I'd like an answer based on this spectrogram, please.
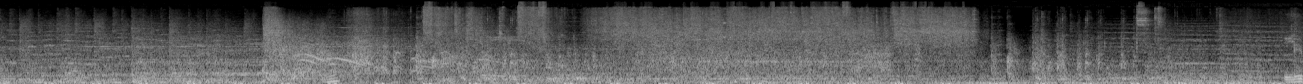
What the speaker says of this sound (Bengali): লিফটটা দ্রুত নিচে আসছে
